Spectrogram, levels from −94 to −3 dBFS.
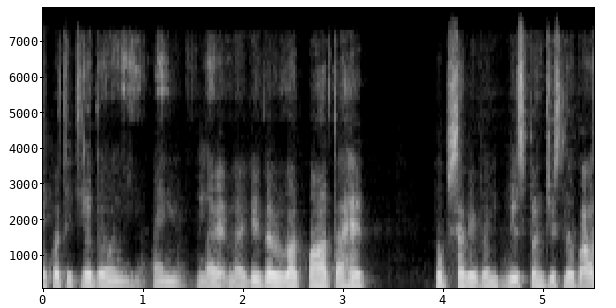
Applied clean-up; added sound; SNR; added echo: neural mask model DeepFilterNet 3.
